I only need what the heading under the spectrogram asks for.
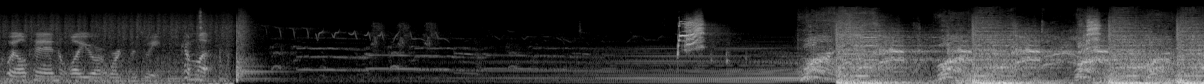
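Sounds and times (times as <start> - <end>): small birds chirping: 0.7 - 7.4
loud bird call: 2.6 - 7.4.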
